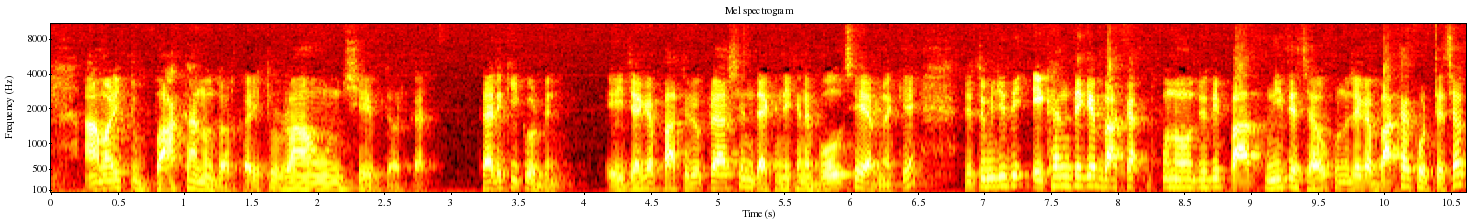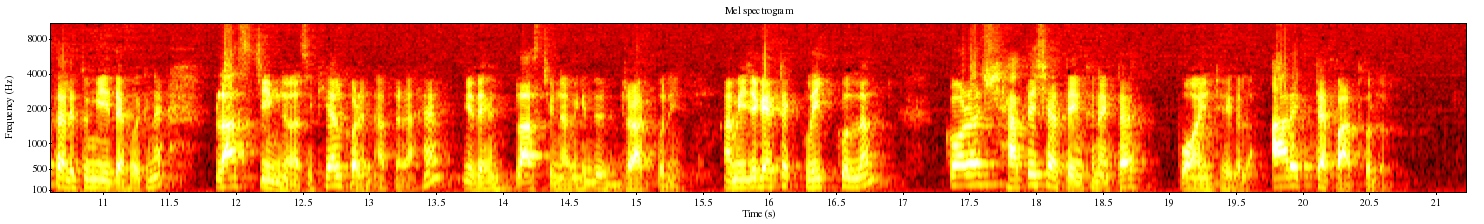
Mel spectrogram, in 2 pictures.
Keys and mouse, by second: 16.3 click.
